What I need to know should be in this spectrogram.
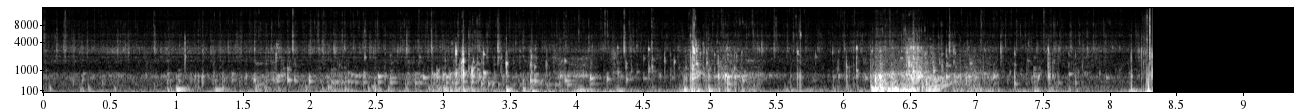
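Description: Water swirls and gurgles in muffled bursts underwater.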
